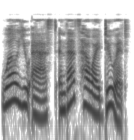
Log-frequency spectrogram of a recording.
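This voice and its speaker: A woman doing playful male soldier, teasing, coaxing, lively intonation, slightly husky, casual audiobook banter. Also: mid-range voice, moderate pace, no room sound, lo-fi sound. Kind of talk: dramatized audiobook dialogue.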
